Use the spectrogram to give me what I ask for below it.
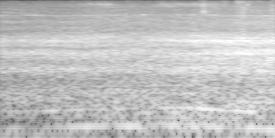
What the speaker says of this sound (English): Nice jake braking sound.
